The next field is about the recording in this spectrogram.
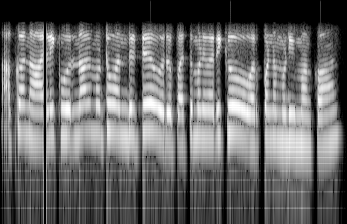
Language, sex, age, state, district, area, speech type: Tamil, female, 18-30, Tamil Nadu, Erode, rural, conversation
